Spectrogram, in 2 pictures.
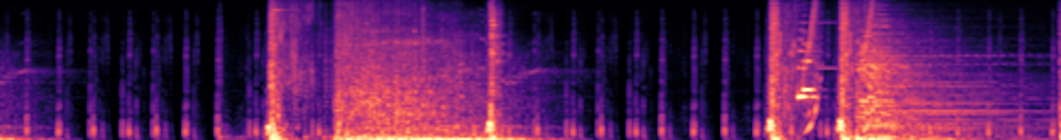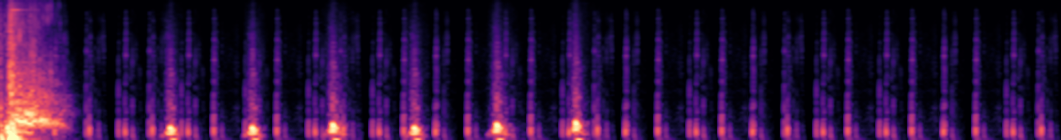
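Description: Footsteps tread quickly and steadily on hard ground.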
